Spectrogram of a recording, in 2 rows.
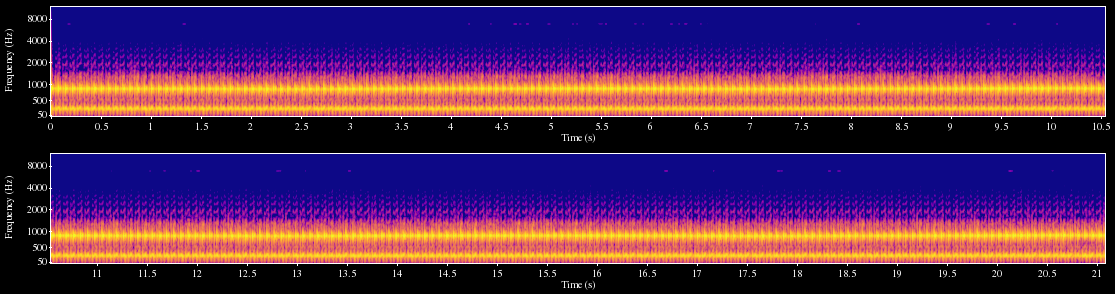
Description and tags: Astrogator3 STTOS recreated
A better attempt at a seamless-loop recreation of the original Star Trek series sound for the bridge function called "astrogator". I had to tweak my Analog Box circuit a bit to use a different form of filtering that was more resonant, and then, voila! I haven't gone back to compare it to the original, so I'm certain its not exact, but from memory it just sounds more like 95% instead of the 70% I would have given to my previous attempts.
noise, sttos, equipment, bridge, abox, loop, star-trek, background, sci-fi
